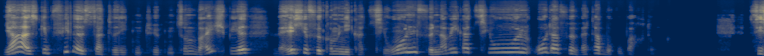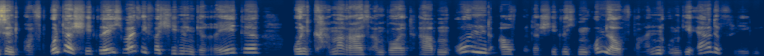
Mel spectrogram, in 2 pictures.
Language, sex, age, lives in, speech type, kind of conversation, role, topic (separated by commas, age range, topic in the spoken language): German, female, 55-59, United States, read, expert-assistant, expert, Was ist ein Satellit und wofür werden sie im Alltag genutzt?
